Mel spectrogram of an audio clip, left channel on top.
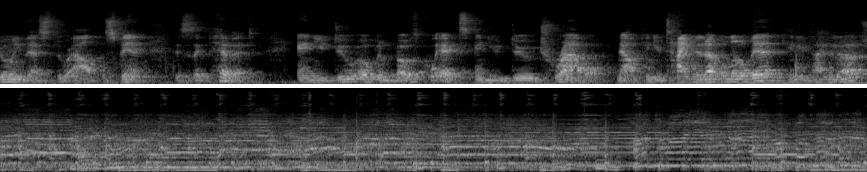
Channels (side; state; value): both; different; correlation 0.00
